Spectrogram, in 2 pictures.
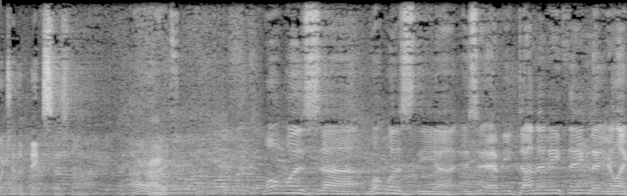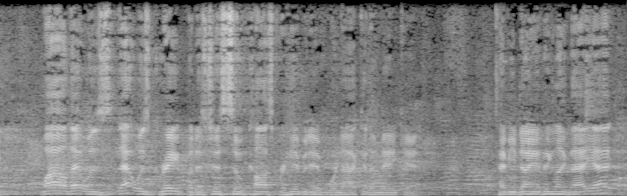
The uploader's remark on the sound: Live from Falling Down Beer Company IT in the D Charity Event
